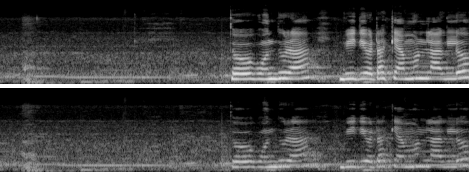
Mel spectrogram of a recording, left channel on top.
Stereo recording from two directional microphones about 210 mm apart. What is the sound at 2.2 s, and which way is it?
A woman's voice, 40° left (ahead or behind).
